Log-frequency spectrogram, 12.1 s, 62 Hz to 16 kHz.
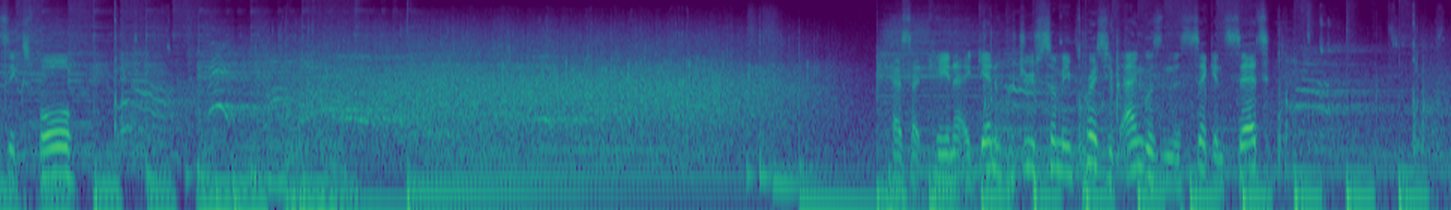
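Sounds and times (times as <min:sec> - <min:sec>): backing music: 0:00.0 - 0:10.7
crowd applauding: 0:02.0 - 0:07.1.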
